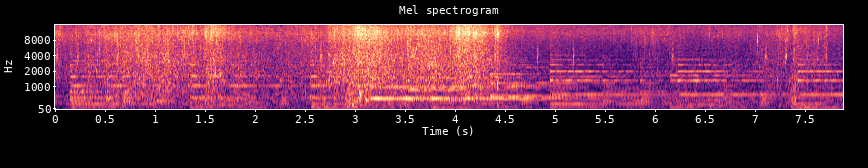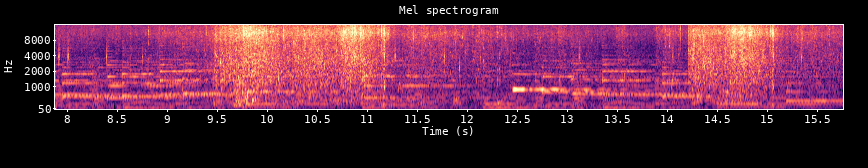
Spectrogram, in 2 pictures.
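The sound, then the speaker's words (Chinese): Ocean waves surge and recede in broad, hissing swells under steady melodic music, with the loudest wash building around three seconds and again near ten and fifteen seconds. “我们的声是海浪的声音，我们不是海洋生态的节目哦。”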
